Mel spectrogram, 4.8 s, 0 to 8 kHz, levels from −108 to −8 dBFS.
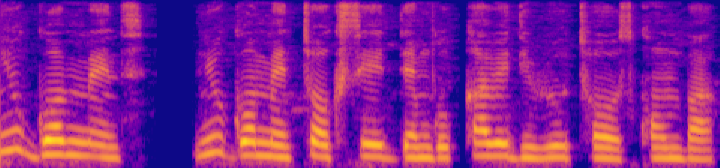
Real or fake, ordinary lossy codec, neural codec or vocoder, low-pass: real; none; none; none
